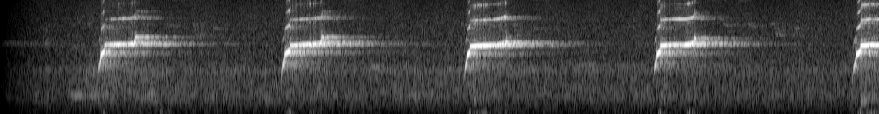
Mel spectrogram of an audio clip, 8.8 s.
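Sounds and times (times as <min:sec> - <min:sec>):
female Himalayan monal whistled calls: 0:01.0 - 0:01.9, 0:02.8 - 0:03.8, 0:04.7 - 0:05.7, 0:06.6 - 0:07.6, 0:08.6 - 0:08.7.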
